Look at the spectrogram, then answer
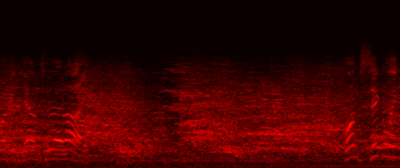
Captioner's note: crowd cheering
